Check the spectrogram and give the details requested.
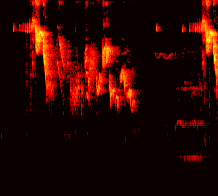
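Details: Blue-black grassquit, a leaping bird, singing: a run of buzzy, sharply falling high notes tumbling over about two seconds, a short pause, then another high, buzzy downward sweep, with thin whistled tones behind.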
